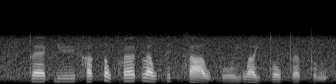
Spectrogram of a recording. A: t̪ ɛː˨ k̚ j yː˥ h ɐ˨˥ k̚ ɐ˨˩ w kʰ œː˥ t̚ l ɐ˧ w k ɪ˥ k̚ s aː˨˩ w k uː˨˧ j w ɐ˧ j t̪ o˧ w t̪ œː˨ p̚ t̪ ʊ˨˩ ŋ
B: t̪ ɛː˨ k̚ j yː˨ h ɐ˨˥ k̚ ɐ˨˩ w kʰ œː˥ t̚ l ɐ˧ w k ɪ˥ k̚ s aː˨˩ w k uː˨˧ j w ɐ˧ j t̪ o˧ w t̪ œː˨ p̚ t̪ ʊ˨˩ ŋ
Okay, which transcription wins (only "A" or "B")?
B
